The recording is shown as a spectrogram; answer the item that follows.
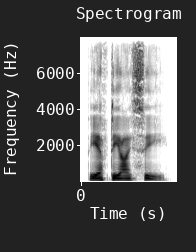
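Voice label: "fdic", British English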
